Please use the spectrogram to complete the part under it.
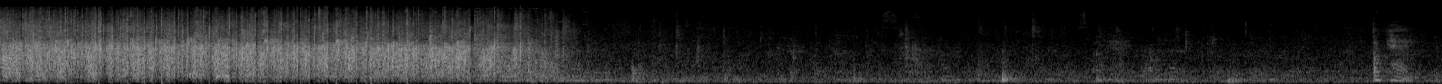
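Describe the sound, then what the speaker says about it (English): Audience applause at a county spelling bee after the end of a round, loud and sustained for about five seconds before dying away into quiet room noise with a few scattered sounds. "Let's give a round of applause."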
